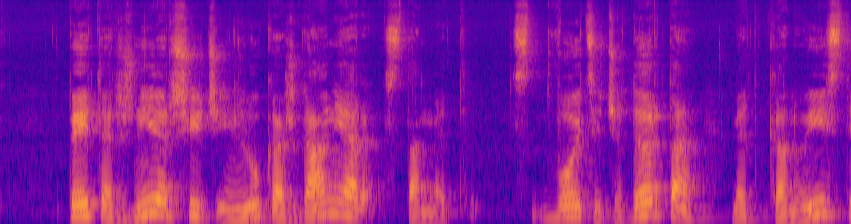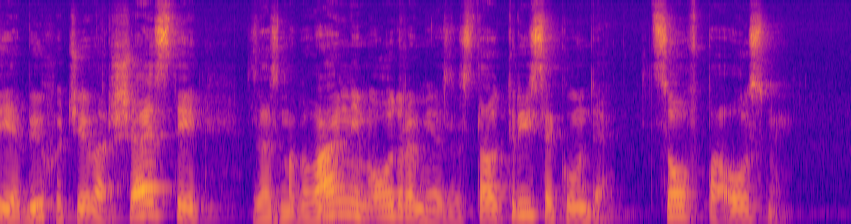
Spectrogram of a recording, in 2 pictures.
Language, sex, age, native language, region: Slovenian, male, 30-49, Slovenian, Drava region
